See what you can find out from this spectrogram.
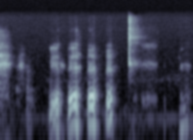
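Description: One sharp, crisp hand clap rings out on its own, brief, just after a few short voiced murmurs.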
